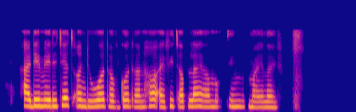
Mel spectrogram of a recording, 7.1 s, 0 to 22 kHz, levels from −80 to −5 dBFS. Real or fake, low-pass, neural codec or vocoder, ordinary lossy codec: fake; 7.2 kHz; codec, 24 kHz, 0.9 kbps, WavTokenizer, large speech release; none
